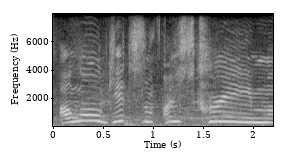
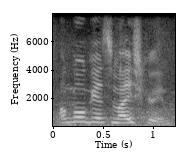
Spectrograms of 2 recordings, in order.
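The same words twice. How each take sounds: First: Slow, raised, insistent; louder insistent repeat. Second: Said in the usual way. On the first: Real, not acted. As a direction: insist on the ice cream, drawn out.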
